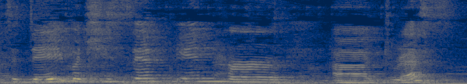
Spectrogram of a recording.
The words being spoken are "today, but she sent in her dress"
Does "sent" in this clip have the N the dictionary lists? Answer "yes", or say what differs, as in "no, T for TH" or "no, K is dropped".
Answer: no, N is dropped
